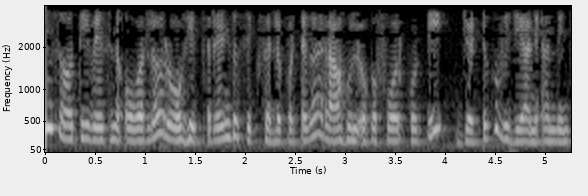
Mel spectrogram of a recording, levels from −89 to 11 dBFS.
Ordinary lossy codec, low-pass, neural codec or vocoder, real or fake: none; 3.6 kHz; none; real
